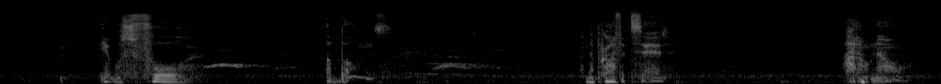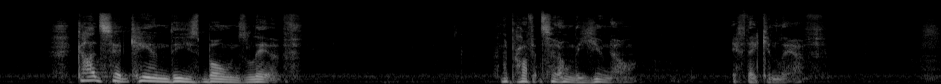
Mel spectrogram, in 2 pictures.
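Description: A man preaches with animation through a microphone, pausing between phrases.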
